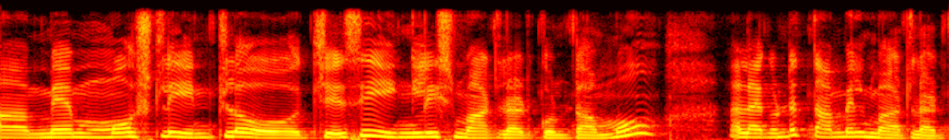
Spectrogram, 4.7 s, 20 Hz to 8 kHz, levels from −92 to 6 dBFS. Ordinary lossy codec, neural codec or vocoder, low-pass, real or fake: none; none; 7.2 kHz; real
